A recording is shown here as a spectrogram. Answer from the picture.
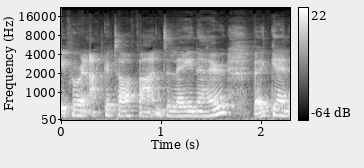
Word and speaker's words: Delano: So I would say Delano, but it also comes up as Delano, and it's French, and it means a really cool meaning.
